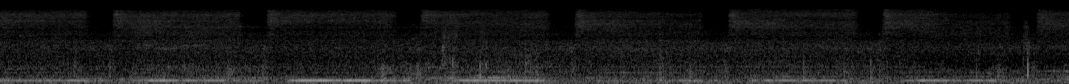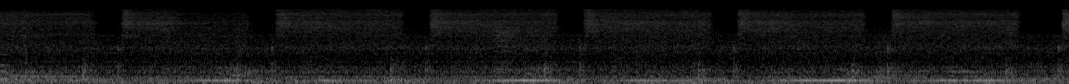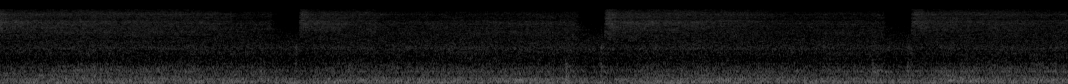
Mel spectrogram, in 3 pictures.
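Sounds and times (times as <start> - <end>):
spray gun hissing: 0.0 - 19.1, 27.5 - 32.0.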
